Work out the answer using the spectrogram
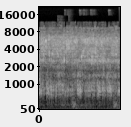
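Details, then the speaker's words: DeLonghi Magnifica automatic coffee machine steam wand turned until it clicks, with the milk jug held close: steady hissing with soft gurgling as steam works through the milk; normal frothing. "we've got to turn this all the way until it clicks, and then the milk will start steaming. There we go. So the milk going there."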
